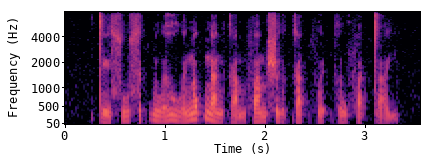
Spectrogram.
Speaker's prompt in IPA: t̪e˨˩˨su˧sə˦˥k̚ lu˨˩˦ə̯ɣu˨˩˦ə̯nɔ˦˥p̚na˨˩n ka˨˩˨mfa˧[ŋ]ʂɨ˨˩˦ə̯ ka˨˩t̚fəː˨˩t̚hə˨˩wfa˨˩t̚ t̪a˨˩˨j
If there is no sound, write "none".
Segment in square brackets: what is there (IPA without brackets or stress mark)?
m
